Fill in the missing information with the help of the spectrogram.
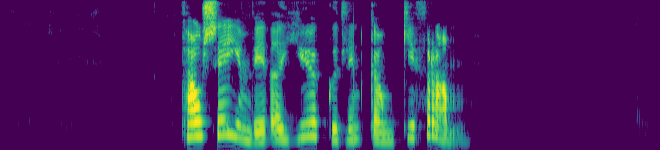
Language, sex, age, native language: Icelandic, female, 30-39, Icelandic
